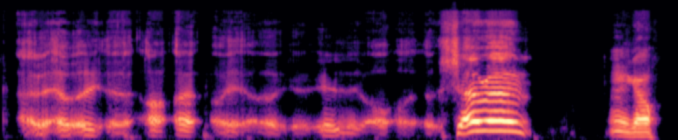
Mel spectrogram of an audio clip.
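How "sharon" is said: very slow, creaky, stuttering voice. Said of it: "It's a good enough [name] impression".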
